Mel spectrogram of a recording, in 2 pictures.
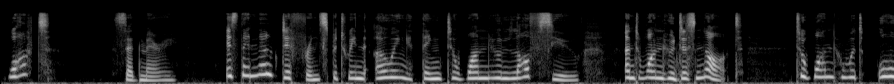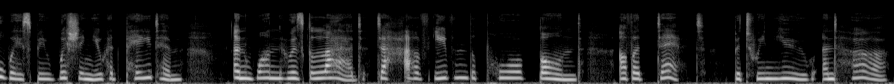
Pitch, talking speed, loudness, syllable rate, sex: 275 Hz, 170 wpm, -21 LUFS, 4.8 syllables/s, female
